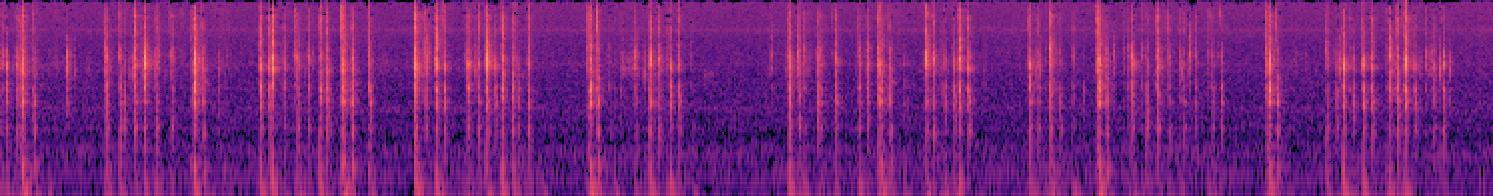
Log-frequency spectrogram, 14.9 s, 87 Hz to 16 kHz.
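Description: Both hands type rapidly with their fingertips on a 75% mechanical keyboard with plastic keycaps on an aluminum case. The result is a steady stream of short, dry key taps with a deep, low-heavy thock and a light bright click on top. The taps come in quick bursts separated by brief pauses.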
